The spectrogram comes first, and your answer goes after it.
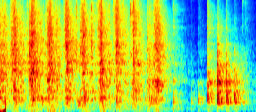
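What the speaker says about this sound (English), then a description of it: "I'm gonna start by grating up my cucumber here." Cucumber being grated on a metal grater while preparing homemade shawarma, a rhythmic run of close, raspy scraping strokes that quickens into shorter, sharper strokes near the end, with no talking.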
